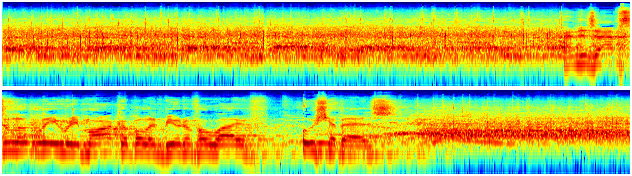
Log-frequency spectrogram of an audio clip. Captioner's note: cheers and applause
